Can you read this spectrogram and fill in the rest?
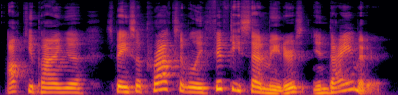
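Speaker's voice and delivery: usual speaking voice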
